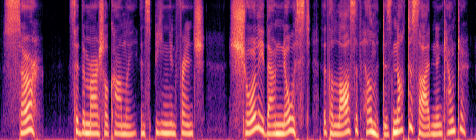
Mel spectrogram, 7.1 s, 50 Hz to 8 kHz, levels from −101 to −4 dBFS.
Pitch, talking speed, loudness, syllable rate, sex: 205 Hz, 185 wpm, -17 LUFS, 5.4 syllables/s, female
